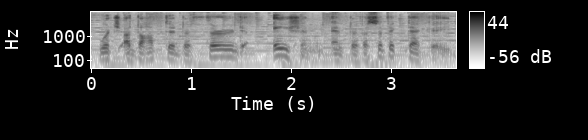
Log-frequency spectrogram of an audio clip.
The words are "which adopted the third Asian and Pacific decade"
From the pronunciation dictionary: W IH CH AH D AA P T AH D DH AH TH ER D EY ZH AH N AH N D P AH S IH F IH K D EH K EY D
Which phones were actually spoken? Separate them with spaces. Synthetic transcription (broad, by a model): W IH CH AH D AA P T AH D DH AH TH ER D EY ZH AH N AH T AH P AH S IH F IH K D EH K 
